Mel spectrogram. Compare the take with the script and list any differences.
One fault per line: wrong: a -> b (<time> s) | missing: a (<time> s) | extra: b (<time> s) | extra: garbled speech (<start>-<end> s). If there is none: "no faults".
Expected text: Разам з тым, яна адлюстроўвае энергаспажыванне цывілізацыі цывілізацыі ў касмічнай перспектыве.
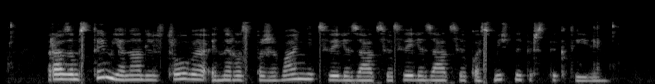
no faults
